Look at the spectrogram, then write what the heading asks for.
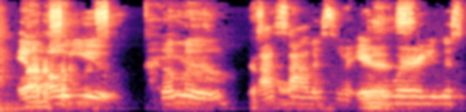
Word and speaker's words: Thalou: The Lou is spelled THALOU. The Lou.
